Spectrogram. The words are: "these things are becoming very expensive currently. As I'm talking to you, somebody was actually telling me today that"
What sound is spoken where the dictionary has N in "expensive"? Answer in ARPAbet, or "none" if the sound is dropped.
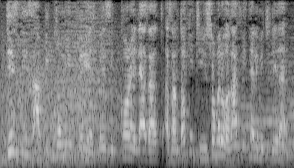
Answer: none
